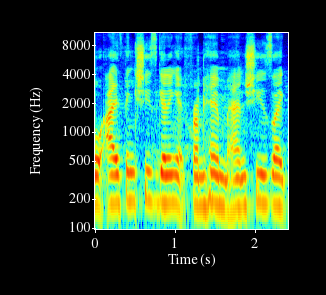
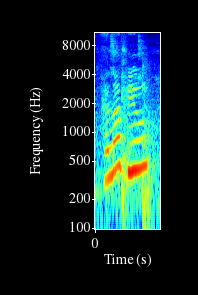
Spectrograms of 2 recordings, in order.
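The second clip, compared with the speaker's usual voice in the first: much higher, cooing to the bird; high baby talk; 14 semitones higher than usual. Acted. Owner cooing love to her parrot, high baby talk. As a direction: squeak it like a tiny bird.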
